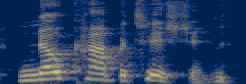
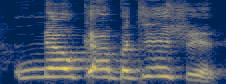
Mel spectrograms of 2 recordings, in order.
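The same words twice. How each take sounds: First: Said in the usual way. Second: Gloating repeat. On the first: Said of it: "repeated as No competition". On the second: Retold or imitated. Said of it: "repeated higher".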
